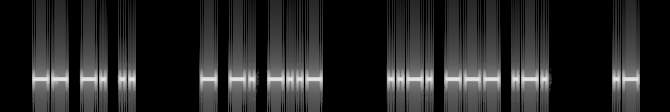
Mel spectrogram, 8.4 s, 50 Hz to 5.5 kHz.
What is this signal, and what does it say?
Morse code, heard as a keyed tone, about 20 wpm, 700 Hz. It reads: MNI TNX FOR A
